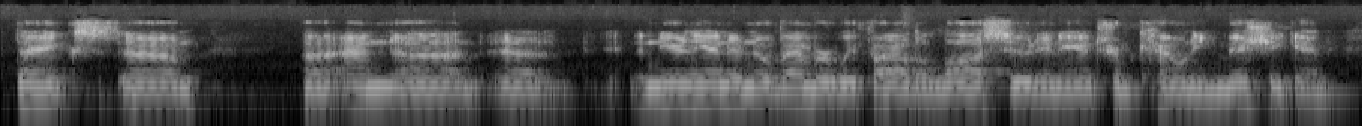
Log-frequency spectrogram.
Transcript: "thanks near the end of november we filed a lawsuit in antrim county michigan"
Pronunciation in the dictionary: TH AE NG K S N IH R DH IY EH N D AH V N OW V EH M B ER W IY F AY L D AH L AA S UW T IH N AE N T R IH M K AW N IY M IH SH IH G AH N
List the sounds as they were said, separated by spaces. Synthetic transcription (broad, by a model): TH AE NG K S N IH R DH IY EH N D AH V N OW V EH M B ER W IY F AY L D AH L AA S UW T IH N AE N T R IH M K AW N IY M IH SH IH G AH N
